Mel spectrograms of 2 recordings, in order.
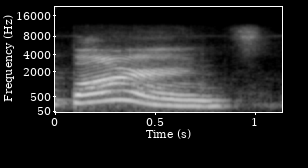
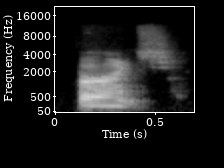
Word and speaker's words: Burns: yours and counting andrew barnes i think i mispronounced your name andrew can you get on and tell us how to pronounce it again i apologize hey there it's burns thank you you told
